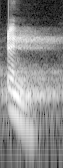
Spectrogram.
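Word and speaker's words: 円: kalau di sana tuh Yen tuh Mereka bilangnya tuh Eng cara bacanya itu Eng bukan Yen tapi Eng Heeh eng eng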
